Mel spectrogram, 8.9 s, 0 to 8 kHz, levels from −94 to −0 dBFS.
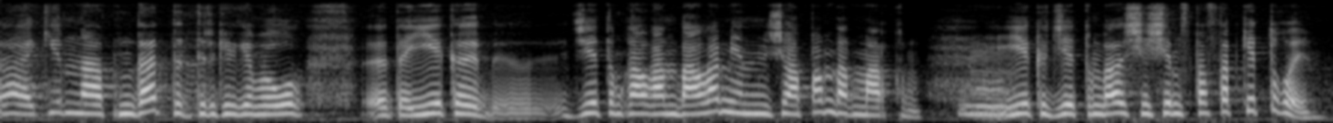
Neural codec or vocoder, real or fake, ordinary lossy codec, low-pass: none; real; none; 7.2 kHz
